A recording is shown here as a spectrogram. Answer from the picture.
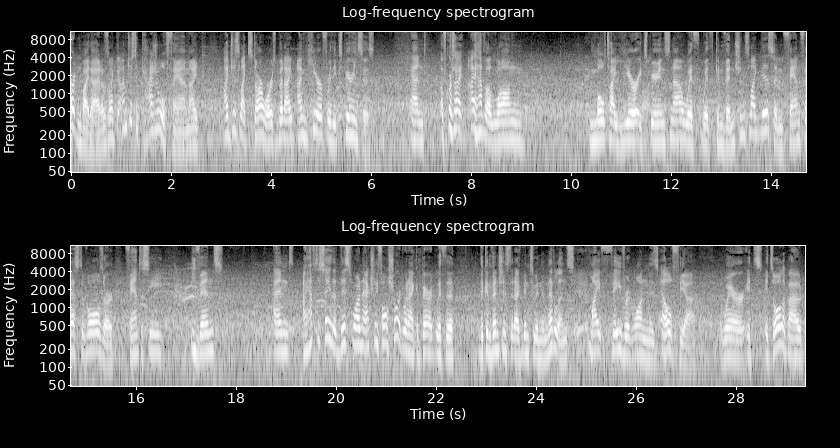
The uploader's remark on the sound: Live From London: The Star Wars Celebration 2023! In this special live episode of The Break, I take you on a tour of the convention floor at the Star Wars Celebration 2023!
